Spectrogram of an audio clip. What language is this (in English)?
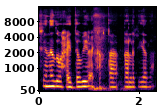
Somali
